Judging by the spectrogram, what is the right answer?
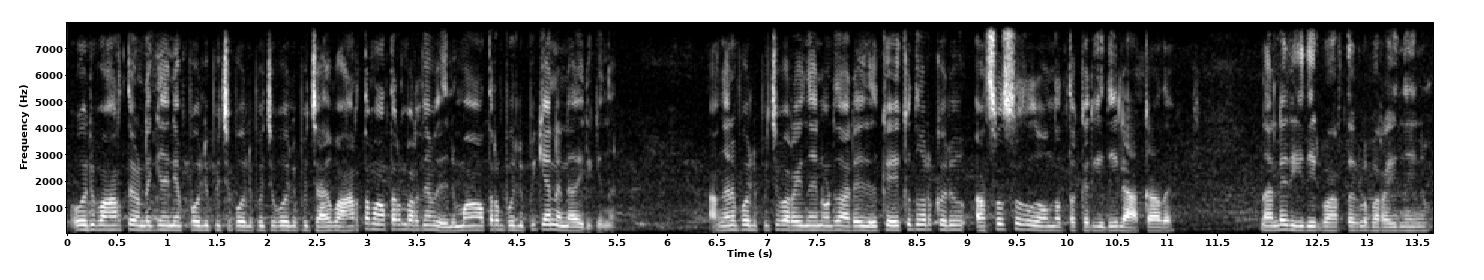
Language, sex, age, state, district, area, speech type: Malayalam, female, 60+, Kerala, Idukki, rural, spontaneous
